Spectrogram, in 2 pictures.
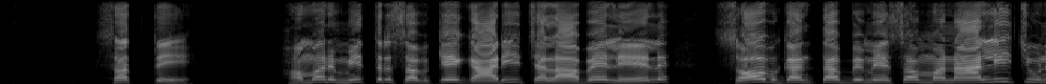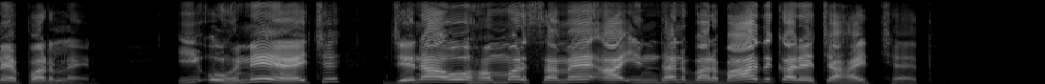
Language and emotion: Maithili, angry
